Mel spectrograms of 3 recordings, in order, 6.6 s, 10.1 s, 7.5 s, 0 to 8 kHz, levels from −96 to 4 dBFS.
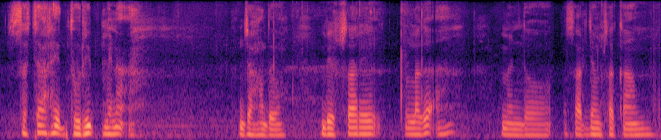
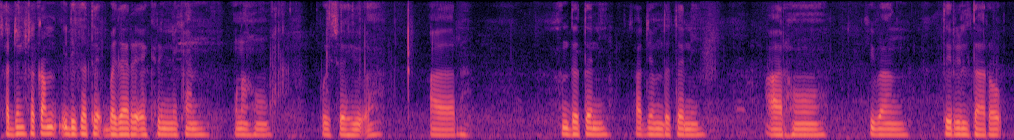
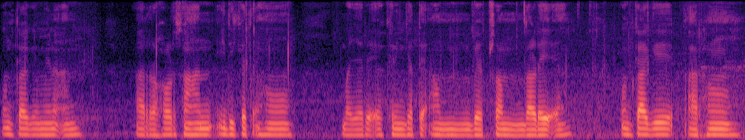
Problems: background sounds at intervals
